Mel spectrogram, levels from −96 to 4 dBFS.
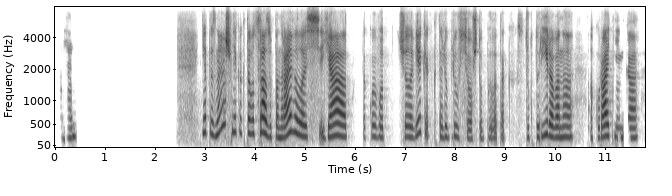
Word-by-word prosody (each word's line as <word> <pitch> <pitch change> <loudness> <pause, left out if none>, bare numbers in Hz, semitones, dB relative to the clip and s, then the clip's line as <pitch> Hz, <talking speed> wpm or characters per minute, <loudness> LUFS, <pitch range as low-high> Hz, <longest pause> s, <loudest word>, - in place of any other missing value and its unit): Мгм. 205 +5 -10 2.5
Нет, 320 - -2
ты 285 - -5
знаешь, 365 - +4
мне, 330 - -4
как-то, 320 -1 -4
вот, 295 0 -5
сразу 305 -8 +5
понравилось, 240 +2 +3
я 235 +2 +4 0.3
такой, 225 +2 -10
вот, 220 -1 -8 0.2
человек, 230 +7 -2
я 245 - -5
как-то 225 - -12
люблю 225 +1 -8
всё, 190 -2 -5
чтобы 185 0 -2
было - - -9
так - - -16
структурировано, 225 -1 -2 0.3
аккуратненько, 215 -1 -1
230 Hz, 110 wpm, -22 LUFS, 215-265 Hz, 2.5 s, сразу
